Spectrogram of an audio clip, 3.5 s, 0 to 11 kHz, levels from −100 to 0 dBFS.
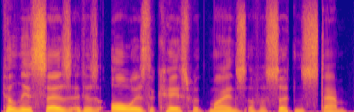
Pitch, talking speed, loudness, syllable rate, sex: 115 Hz, 220 wpm, -19 LUFS, 4.8 syllables/s, male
